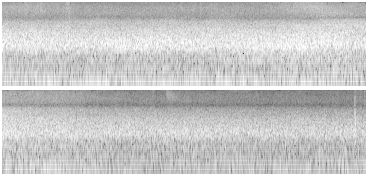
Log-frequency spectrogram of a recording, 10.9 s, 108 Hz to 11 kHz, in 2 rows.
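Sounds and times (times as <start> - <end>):
suburban traffic noise: 0.0 - 10.9.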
